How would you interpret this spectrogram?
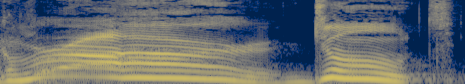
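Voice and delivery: mock beastly growl, drawn out and loud; angry roar. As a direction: roar to make everyone back away. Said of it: "and then she's like".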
